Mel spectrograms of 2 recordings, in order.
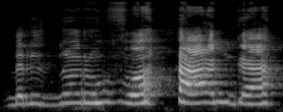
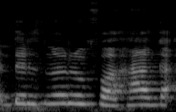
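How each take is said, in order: First: Loud laughing burst on hunger; laughing exclamation. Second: Said in the usual way. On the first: Real, not acted. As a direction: laugh the line out. Repeated line, laughing take.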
